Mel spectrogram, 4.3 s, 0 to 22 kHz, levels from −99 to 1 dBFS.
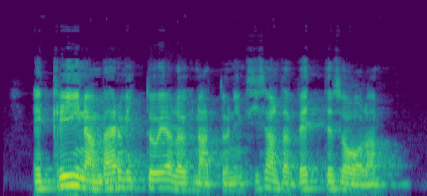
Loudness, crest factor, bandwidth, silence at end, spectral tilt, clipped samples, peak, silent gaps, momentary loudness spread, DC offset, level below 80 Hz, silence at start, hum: -18 LUFS; 18 dB; 7.4 kHz; 0.2 s; -6.5 dB/octave; under 0.1%; -2 dBFS; none; 11 LU; under 0.1%; -52 dBFS; 0.35 s; none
